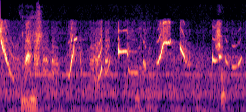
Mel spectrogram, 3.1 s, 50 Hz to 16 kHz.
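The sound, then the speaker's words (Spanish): A parrot rapidly mimics R2-like robot beeps and whistles, a busy run of sweeping, warbling electronic tones over about three seconds, over a low steady hum. “Esto es un loro, ¿eh? Esto no es R2.”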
